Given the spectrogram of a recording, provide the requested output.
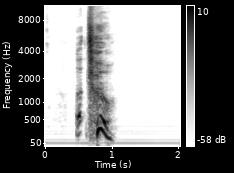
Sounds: Sneeze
